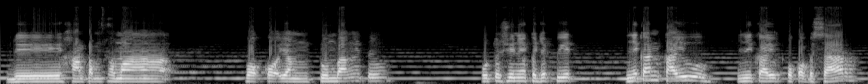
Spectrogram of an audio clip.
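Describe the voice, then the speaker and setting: A man's voice: fairly high pitch, a little slow, long pauses. A man telling a true horror story in casual talk, acting out screams and crashing sounds. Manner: animated, acts out screams and sounds. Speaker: guest storyteller. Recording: muffled audio with music underneath.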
